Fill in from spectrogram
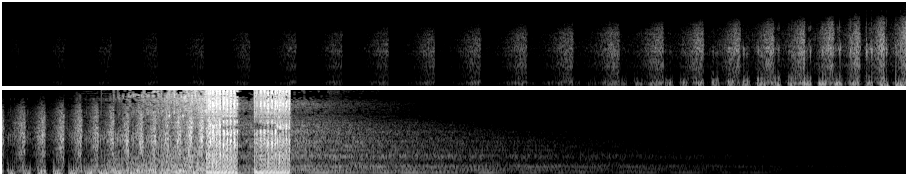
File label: Distorted Rise Hit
